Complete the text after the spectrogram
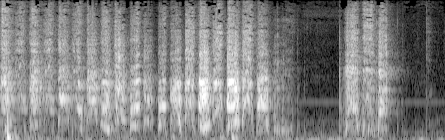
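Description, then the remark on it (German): A metal file rasps back and forth in quick, rough strokes for about two seconds, pauses, then one more brief burst of harsh scraping follows. No one speaks. “Ich bin, ich bin wieder da und hab eine Pfeile.”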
